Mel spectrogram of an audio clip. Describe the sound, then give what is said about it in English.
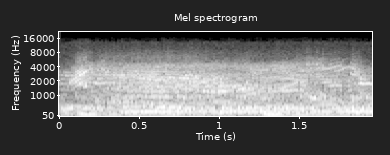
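A person imitates a cat's meow with one long, drawn-out, wavering call, sung loudly with no other sounds around it. “The cat went.”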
